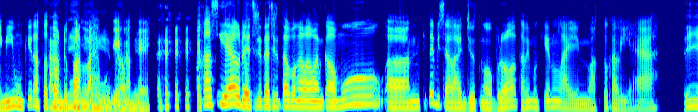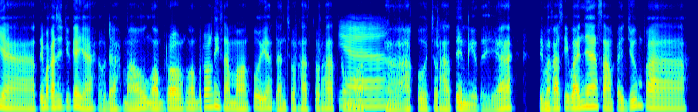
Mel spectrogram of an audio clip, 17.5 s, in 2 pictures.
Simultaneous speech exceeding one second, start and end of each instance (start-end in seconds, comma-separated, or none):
0.6-1.8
